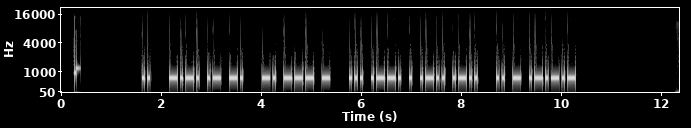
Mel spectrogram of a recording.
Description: Morse code, heard as a keyed tone, about 22 wpm, 700 Hz. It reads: I CAN NOT SPELL IT.
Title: Sentences from Top 1000 Words - Review Part 1 - 22wpm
